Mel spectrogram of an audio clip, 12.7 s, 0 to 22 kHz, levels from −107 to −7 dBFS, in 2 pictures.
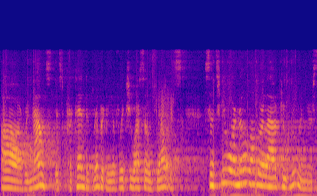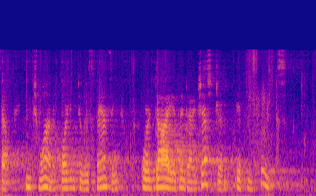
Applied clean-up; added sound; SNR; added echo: neural separator model SepFormer DNS4.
